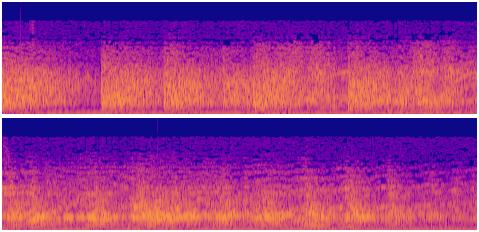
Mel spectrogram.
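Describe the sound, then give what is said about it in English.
Gunshots exchanged in a canyon: a few loud, sharp reports spaced over several seconds, each followed by a rumbling tail that carries on to the end. “you continue to give answering shots to theirs.”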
